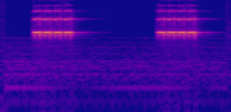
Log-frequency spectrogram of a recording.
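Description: Electronic kitchen timer beeping: two quick runs of about four high beeps, a little over a second apart, signalling that the baking time is up.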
